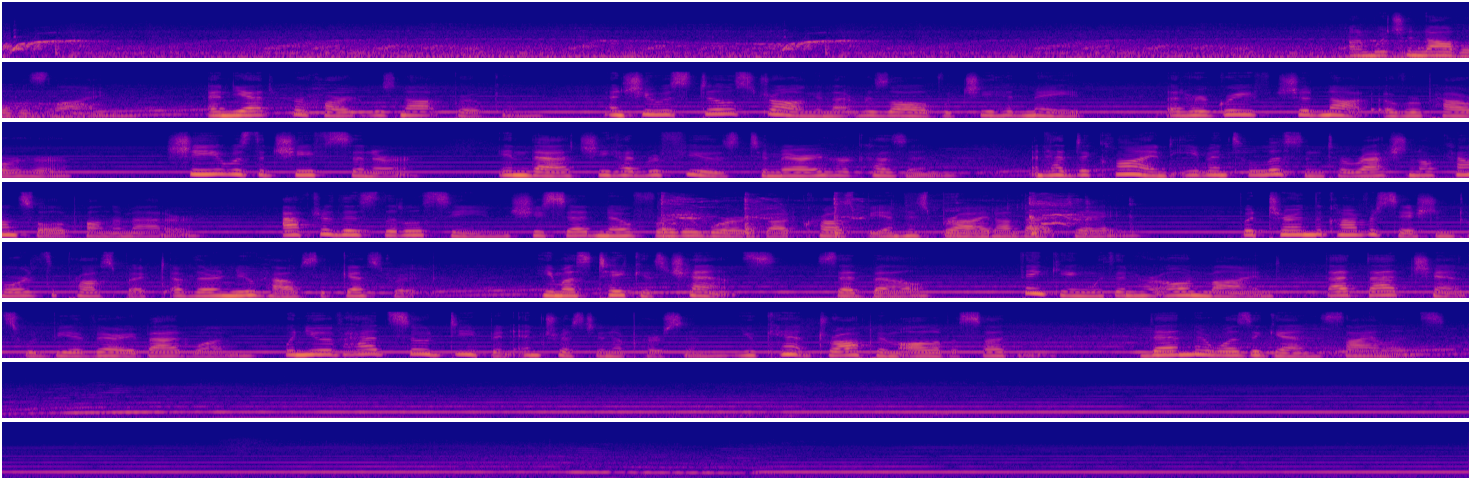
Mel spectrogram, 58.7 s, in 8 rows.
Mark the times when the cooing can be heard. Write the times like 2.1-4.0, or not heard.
not heard.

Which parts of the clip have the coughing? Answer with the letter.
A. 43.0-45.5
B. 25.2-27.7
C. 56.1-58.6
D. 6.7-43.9
B.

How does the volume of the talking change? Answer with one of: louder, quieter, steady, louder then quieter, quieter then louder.
steady.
